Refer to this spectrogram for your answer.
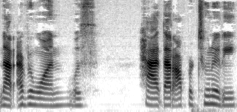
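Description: Over a very clean, silent background, a woman speaks in a flat monotone at a very deep, low pitch and a fairly slow pace. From Mexican-American, US. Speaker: parent organizer. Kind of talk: roundtable discussion.

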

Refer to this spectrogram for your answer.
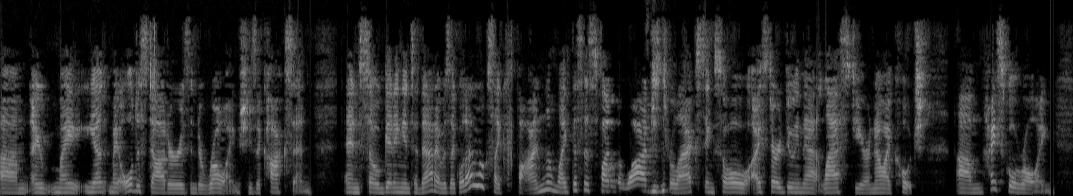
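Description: Talking at a moderate pace with an Ontario accent, a woman keeps very even loudness and ordinary pitch variation. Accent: Canadian English (Ontario). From Canada, Windsor, Ontario. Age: 40s. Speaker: marketing agency founder, former college athlete. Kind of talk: interview.

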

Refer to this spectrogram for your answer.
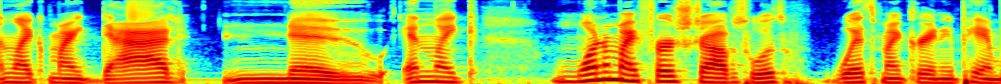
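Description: In an Appalachian accent, the speaker talks with lively intonation. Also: woman. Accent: Appalachian Ohio. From southern Ohio, Portsmouth. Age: 30s. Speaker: podcast co-host. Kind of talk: casual chat.

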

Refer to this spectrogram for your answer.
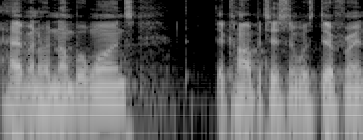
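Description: The speaker is a man. His recording is very clean and the background is silent. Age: 30s. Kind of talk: casual chat.

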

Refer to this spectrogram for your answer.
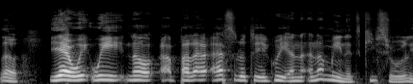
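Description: A man with a German accent, at a moderate pace, with ordinary pitch variation. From Germany, Cologne. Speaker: podcast host, visual artist. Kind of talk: casual interview. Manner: halting, many repetitions.

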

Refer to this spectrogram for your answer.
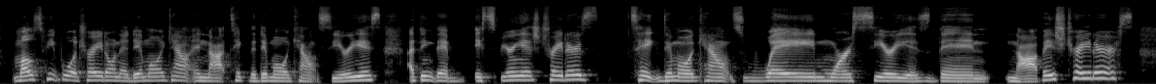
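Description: A woman with an American accent and a plain, everyday voice speaks at a moderate pace in a fairly low pitch with ordinary pitch variation. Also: very clean recording, silent background. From US East Coast (Washington DC). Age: 30s. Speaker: forex trader. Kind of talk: casual chat.

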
